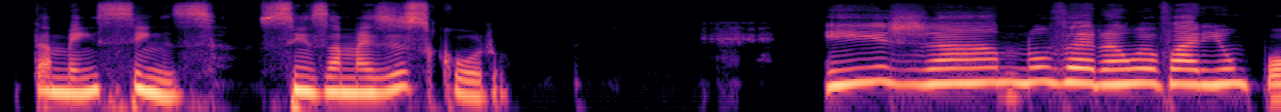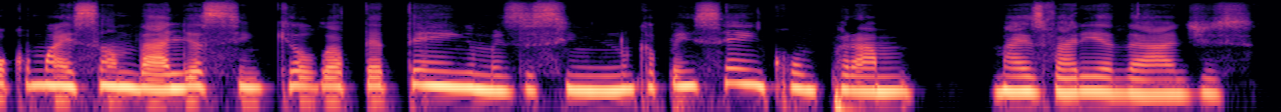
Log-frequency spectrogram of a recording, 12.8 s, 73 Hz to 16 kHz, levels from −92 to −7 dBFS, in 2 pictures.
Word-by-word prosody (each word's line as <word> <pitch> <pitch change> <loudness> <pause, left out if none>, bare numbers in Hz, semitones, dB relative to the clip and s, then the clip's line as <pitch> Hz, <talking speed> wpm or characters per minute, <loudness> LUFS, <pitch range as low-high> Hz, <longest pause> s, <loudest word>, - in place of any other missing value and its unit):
também 195 0 0
cinza. 190 -8 -2 0.2
Cinza 200 -2 -1
mais 190 0 0
escuro. 195 -6 -5 1.6
E 300 +5 0
já 300 +2 +1
no 310 0 -2
verão 300 -1 +2
eu 295 - 0
vario 285 0 +1
um 290 - -3
pouco 145 - -4
mais. 270 -2 +3
Sandália, 250 -2 +4
assim, 250 0 -2
que 240 - -10
eu 130 -1 -1
até 130 0 -3
tenho, 260 - +4
mas 215 -1 +2
assim, 215 +1 -3
nunca 215 +3 +1
pensei 265 +4 -2
em 285 -2 +2
comprar 220 -5 -1 0.6
mais 200 -1 +2
variedades. 185 -2 -2
235 Hz, 130 wpm, -23 LUFS, 195-275 Hz, 1.6 s, Sandália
